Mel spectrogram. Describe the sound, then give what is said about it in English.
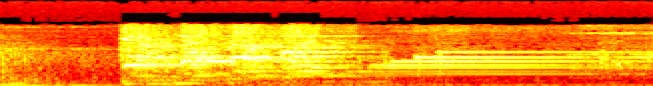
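A telephone rings with a sudden, bright, bell-like tone that starts abruptly, holds a shimmering harmonic ring for about two seconds, and then fades slightly while it keeps sounding. No one speaks. “The phone.”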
